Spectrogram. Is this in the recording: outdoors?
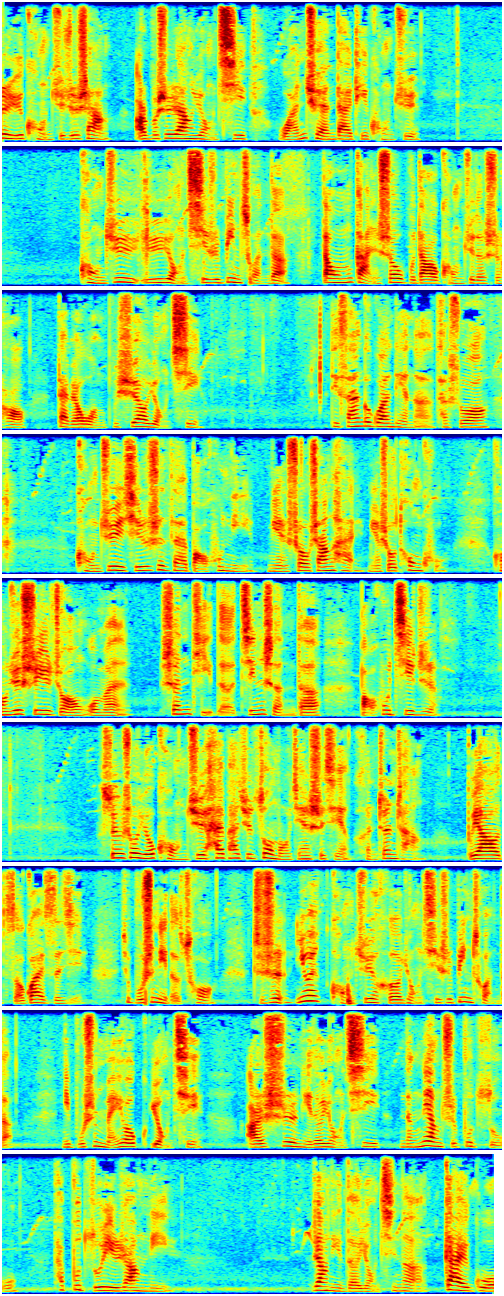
yes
